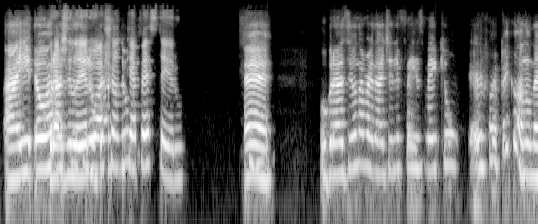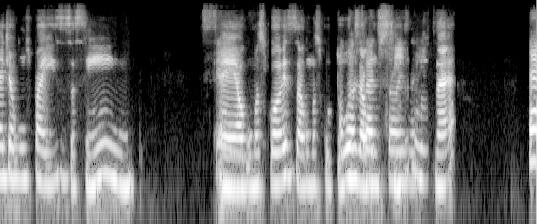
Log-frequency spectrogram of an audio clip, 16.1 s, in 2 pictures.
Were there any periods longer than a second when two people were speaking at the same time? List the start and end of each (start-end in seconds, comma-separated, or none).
0.6-2.0, 13.1-14.3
